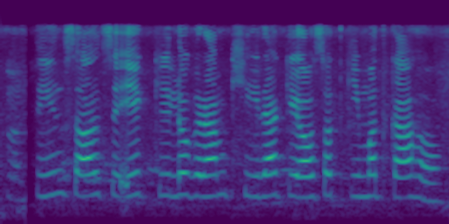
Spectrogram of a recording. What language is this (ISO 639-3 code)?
bho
